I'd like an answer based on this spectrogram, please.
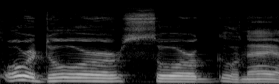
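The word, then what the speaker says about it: Oradour-sur-Glane: of the town but it's orador Sor Glen I believe is how you pronounce it uh and it it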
